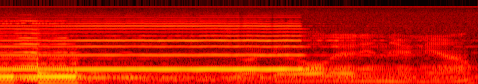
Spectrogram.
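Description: Synthesizer played from its keyboard: the end of a simple three-part passage of bass, chords and a harmonica voice, closing on a held chord that is released about one and a half seconds in.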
